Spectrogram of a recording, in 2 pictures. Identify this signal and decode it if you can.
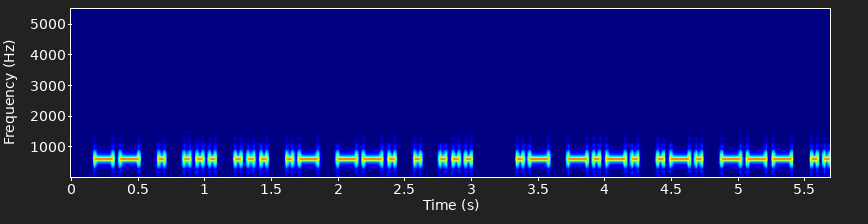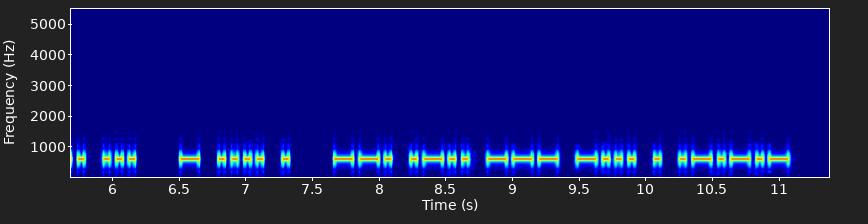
Morse code, heard as a keyed tone, about 25 wpm, 600 Hz. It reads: MESSAGES ACROSS THE GLOBE.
